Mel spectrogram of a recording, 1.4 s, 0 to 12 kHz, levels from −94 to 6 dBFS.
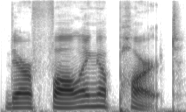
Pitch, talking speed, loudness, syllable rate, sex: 130 Hz, 130 wpm, -16 LUFS, 4.7 syllables/s, male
